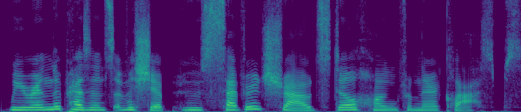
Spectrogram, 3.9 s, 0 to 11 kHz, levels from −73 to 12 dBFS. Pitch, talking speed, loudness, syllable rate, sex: 225 Hz, 245 wpm, -19 LUFS, 5.9 syllables/s, female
